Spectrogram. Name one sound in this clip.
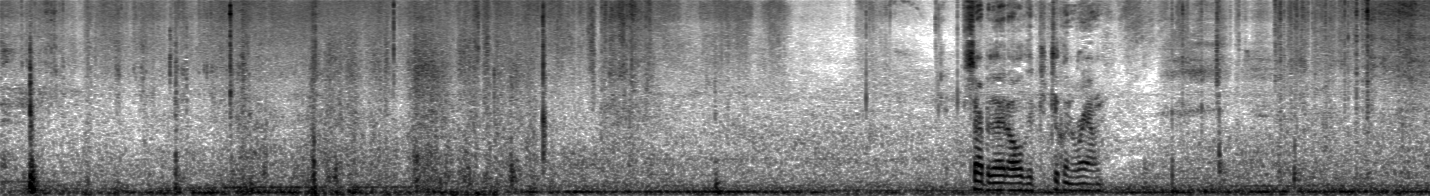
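Clothing rustles and rubs close against the microphone.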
